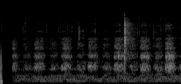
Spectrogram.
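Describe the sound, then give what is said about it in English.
A dog pants rapidly and steadily, a rhythmic series of breathy huffs repeating about every quarter second with no talking, as its owner tries to get her two dogs to sit down. “Actually, I have two. I'm trying to sit these dogs down so I can think about what I'm going to do tonight.”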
